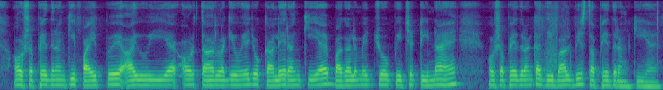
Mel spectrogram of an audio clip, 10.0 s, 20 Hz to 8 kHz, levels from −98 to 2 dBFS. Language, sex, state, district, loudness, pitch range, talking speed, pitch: Hindi, male, West Bengal, Malda, -26 LUFS, 125-135 Hz, 200 wpm, 130 Hz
